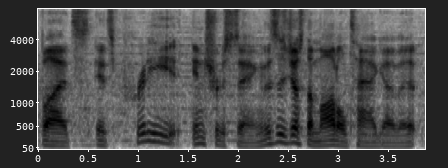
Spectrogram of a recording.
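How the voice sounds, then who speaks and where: A man's voice: deep voice, sing-song, normal speed, darkish tone, faint music behind. A man giving casual screen-share commentary as a game modder, thinking aloud as he works. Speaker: game modder showing work in progress.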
